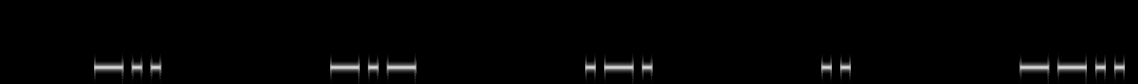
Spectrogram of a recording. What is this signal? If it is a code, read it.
Morse code, heard as a keyed tone, about 13 wpm, spaced as for 4 wpm, 800 Hz. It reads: DKRIZ
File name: formation / cw / Text64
